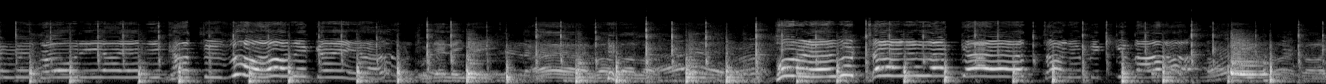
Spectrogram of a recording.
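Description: A man singing Punjabi dohray (folk couplets) in long held, wavering notes over a dhol beating a quick, steady rhythm.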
